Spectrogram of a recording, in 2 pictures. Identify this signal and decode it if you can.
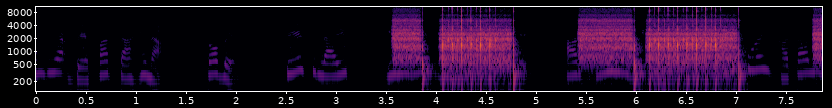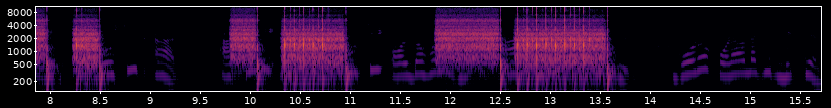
Pulse dialling, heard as a rotary dial, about 11 pulses a second, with speech in Santali. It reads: 6 8 1 5 8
